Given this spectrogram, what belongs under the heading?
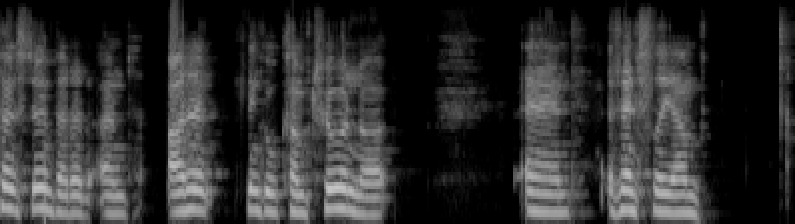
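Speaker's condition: Down syndrome

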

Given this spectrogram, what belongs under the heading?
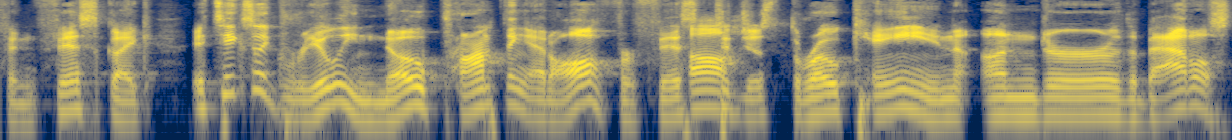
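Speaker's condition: No condition

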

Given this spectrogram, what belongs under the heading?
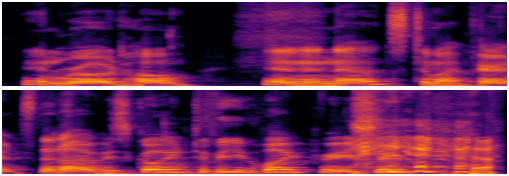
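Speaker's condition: Parkinson's; young onset Parkinson's, first sign tremor, unable to hold microphone, unsteady on feet; voice audibly affected now, earlier slowed speech, trouble speaking English some days, voice problems limit storytelling

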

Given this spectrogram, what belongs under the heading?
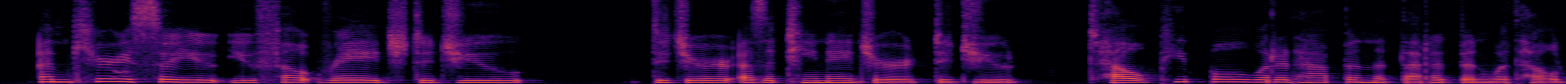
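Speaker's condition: No condition

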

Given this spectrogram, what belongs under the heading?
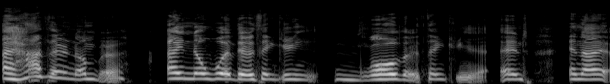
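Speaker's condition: Cerebral palsy, mild; voice affected

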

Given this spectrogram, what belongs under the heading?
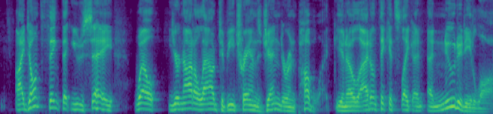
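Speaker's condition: No condition

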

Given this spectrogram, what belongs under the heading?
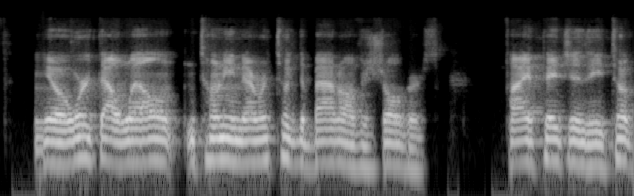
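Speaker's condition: ALS; hard to speak for long periods right now

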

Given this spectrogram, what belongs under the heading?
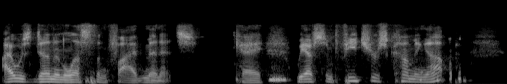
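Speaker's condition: No condition

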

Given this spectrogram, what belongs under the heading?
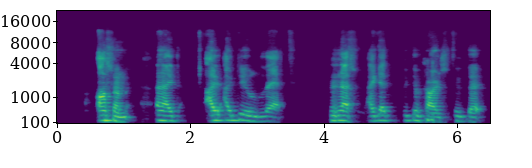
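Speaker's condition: Down syndrome; 25-year-old man

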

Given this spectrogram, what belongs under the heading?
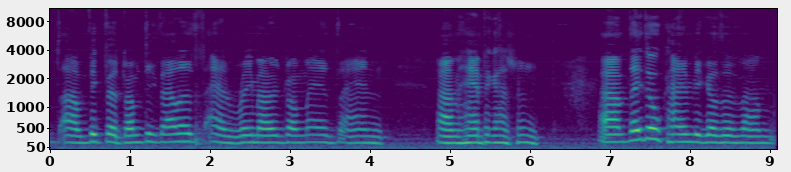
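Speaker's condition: Cerebral palsy; uses wheelchair

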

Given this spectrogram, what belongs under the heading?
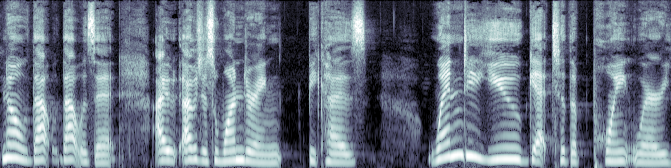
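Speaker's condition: No condition

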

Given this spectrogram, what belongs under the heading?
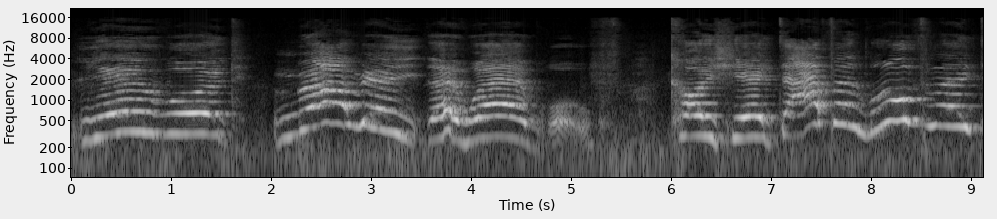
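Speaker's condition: Cerebral palsy

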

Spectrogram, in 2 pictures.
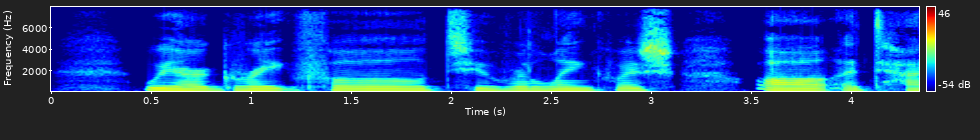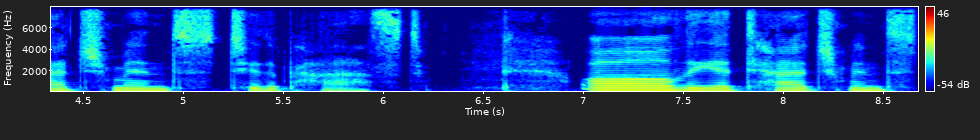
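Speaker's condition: No condition

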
